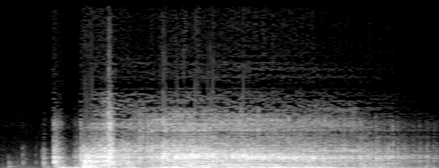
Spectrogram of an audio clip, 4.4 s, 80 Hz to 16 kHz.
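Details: 1957 Chevy 3100 pickup, original six-cylinder sat 57 years: a few quick clicks then a short whirring spin fading without catching; the starter won't stay engaged to crank; owner suspects the starter, not the flywheel.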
